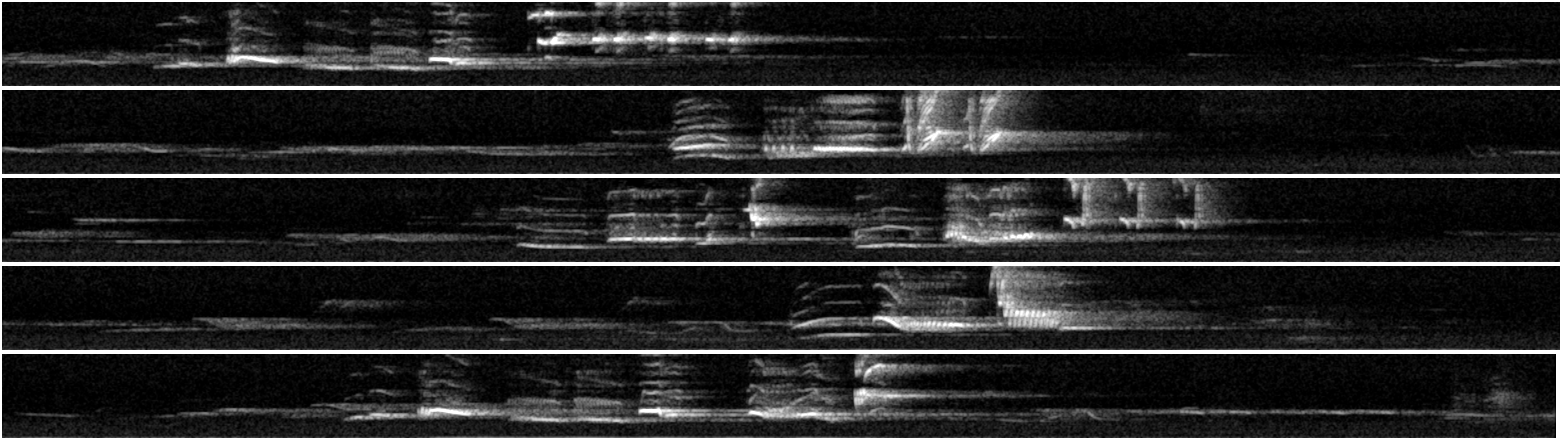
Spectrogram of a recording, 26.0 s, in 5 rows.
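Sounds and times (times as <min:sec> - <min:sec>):
common blackbird singing: 0:00.4 - 0:02.8, 0:05.2 - 0:08.9, 0:10.3 - 0:14.6, 0:16.0 - 0:19.6, 0:21.4 - 0:25.9.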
